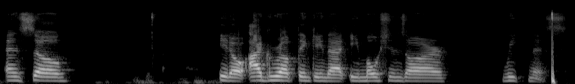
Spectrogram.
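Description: A woman's voice: on the low side, little pitch movement, slow pace, a little hiss or hum. A woman in her late twenties from South Korea sharing her personal story in an earnest, reflective, emphatic way during a conversation. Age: late 20s.

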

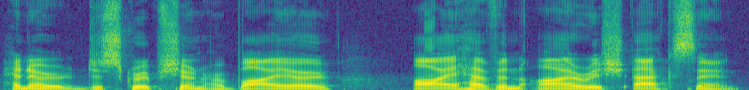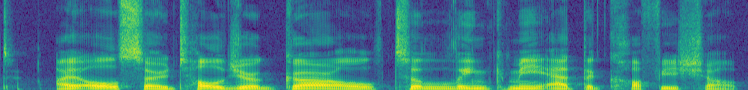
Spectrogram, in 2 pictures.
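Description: A man's voice: medium pitch, unhurried, dry recording, clean studio sound. A man co-hosting a casual podcast, joking and laughing often as he reads out dating profiles. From Australia. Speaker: podcast co-host. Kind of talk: casual banter.

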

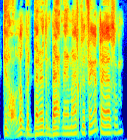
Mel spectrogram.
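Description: Guy guest pundit doing casual analysis, bright forceful voice, very dry audio. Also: on the high side, quick pace, dry recording. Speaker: guest film and box office commentator.

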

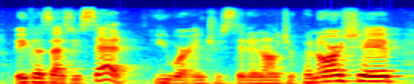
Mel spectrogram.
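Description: A woman's voice: fairly low pitch, lively intonation, quick pace, fairly bright tone. A woman hosting a casual interview, recalling her guest's progress and asking encouraging questions.

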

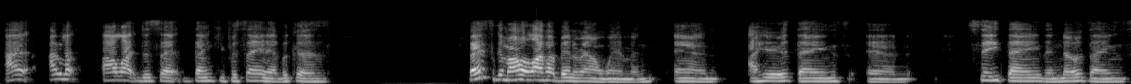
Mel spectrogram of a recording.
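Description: A man hosting a casual group interview, putting questions to his guests. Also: a little high. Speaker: podcast host and audio drama creator.

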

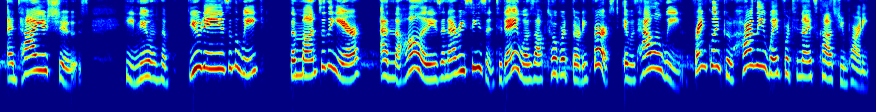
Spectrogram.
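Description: High-pitched woman reading a children's story. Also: fairly bright tone. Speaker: host reading children's stories aloud. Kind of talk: animated storybook read-along.

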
